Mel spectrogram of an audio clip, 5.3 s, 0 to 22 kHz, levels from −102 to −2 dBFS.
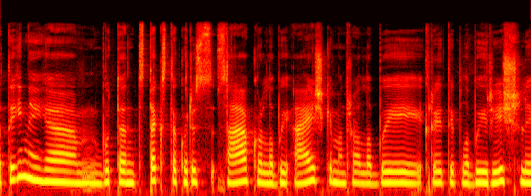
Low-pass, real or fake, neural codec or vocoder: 14.4 kHz; real; none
